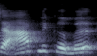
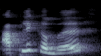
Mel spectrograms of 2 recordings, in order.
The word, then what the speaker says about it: applicable: And this is not applicable, it's applicable, that means a relevant to someone.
